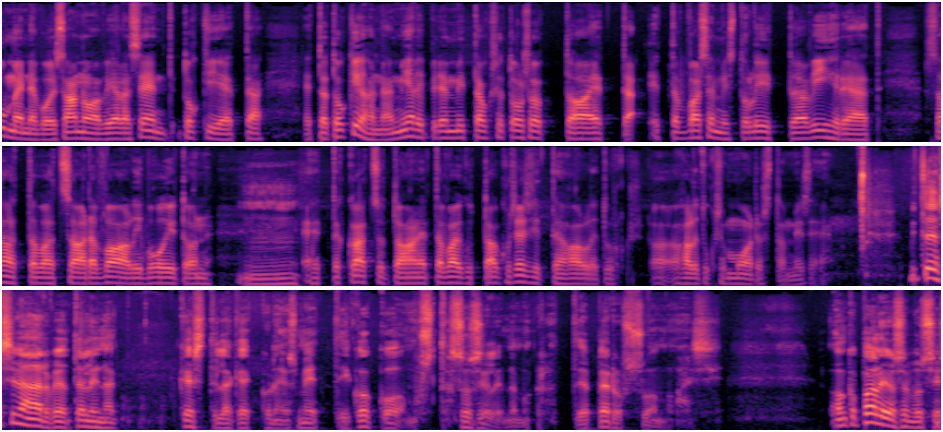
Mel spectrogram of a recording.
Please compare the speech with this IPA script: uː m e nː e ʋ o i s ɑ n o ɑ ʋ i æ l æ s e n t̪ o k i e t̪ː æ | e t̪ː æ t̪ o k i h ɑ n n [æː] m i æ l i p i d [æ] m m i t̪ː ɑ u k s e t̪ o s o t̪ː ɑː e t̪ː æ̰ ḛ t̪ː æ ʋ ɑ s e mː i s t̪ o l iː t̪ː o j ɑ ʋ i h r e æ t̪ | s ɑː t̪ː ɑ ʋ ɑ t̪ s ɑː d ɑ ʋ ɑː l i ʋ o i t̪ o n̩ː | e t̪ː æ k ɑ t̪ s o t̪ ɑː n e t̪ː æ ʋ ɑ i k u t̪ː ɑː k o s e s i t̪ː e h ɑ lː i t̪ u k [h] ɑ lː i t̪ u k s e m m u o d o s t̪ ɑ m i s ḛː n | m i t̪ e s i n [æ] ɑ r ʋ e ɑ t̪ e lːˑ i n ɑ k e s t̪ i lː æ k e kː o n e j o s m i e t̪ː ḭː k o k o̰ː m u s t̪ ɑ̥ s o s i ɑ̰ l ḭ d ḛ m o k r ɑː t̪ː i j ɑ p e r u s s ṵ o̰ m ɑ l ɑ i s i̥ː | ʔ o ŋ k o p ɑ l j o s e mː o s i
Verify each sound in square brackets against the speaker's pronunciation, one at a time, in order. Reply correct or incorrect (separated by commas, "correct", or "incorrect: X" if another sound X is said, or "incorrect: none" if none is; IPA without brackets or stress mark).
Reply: correct, incorrect: e, correct, correct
